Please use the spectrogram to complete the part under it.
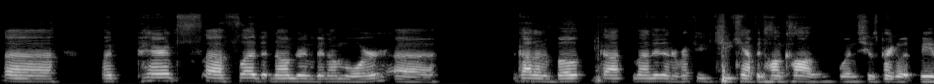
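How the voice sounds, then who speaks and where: A man in his forties, a chef and restaurant founder, telling his story in a relaxed podcast interview with many fillers and restarts. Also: medium pitch, low-quality recording. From Sacramento, California. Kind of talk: casual interview.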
